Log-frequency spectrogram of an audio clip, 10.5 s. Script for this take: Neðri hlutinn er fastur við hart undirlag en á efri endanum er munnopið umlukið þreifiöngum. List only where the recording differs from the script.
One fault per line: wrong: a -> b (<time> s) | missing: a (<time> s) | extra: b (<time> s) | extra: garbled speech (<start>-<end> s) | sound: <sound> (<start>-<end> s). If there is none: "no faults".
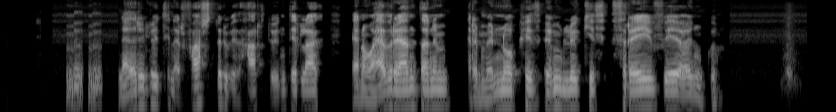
sound: laugh (0.8-1.3 s)
sound: whoosh (9.8-10.0 s)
